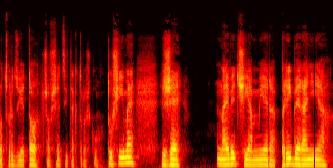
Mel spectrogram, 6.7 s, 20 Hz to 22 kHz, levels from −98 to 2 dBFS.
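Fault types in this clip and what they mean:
Gap at a join of encoded pieces: the speech drops into a gap of about 35 ms from 6.26 to 6.30 s, edges smeared, then resumes where it stopped. Separately encoded pieces were joined untrimmed, leaving encoder start delay and last-frame padding in place.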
